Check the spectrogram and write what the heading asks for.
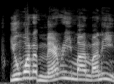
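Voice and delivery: high, loud, rapid question; outraged disbelief. Acted. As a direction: blurt it out, scandalized. Miser misunderstands suitor.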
